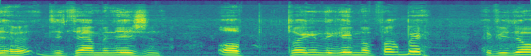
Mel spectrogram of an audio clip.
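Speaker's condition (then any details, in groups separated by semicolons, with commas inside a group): MND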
